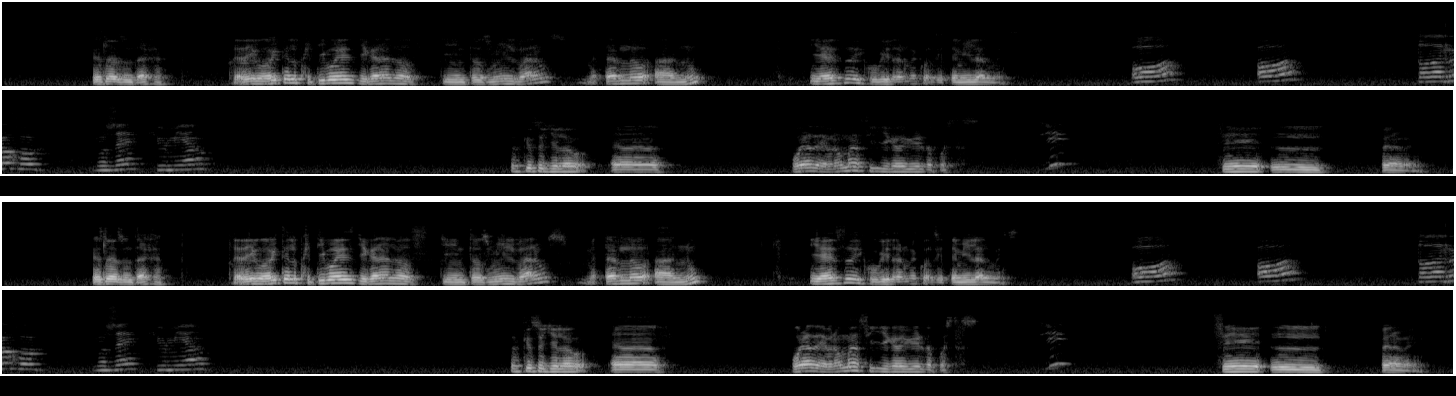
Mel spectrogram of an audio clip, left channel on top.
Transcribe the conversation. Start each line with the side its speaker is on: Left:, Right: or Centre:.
Right: Es la desventaja. Te
Centre: Ajá.
Right: digo, ahorita el objetivo es llegar a los quinientos mil varos, meterlo a Nu y a eso y jubilarme con siete mil al mes.
Centre: O, o todo al rojo, no sé, hear me out,
Right: Es que eso yo lo hago. Ah, fuera de broma, sí llegué a vivir de apuestas.
Centre: ¿sí?
Right: Sí, l- espérame,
